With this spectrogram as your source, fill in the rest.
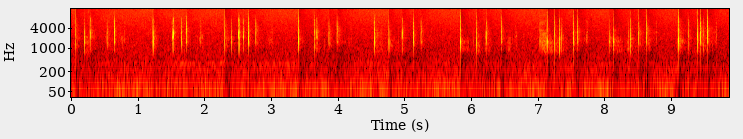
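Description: A flat, thin brown cardboard Hershey's eyeshadow palette is held up and tapped rapidly with long acrylic nail tips. The taps make a steady run of short, dry, bright clicks that sound like typing, with no ring after each tap, over a faint low background hum.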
